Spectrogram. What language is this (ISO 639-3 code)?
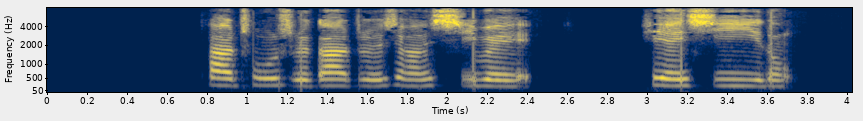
zho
